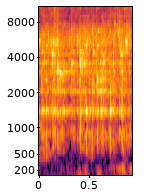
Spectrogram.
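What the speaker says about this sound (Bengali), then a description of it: "রসুন দিয়ে দিচ্ছি তেলের ভিতরে" Garlic sizzling in hot oil in a pan on a stove, a steady close crackling fry with no talk.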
